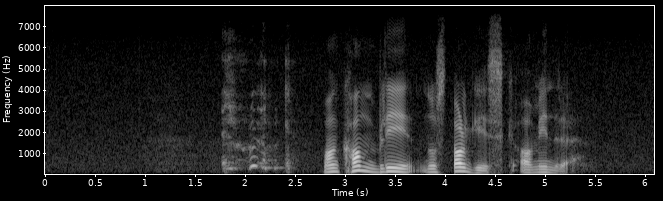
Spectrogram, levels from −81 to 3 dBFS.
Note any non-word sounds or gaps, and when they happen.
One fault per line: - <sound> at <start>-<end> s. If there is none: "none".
- cough at 1.8-2.6 s
- dropout at 4.0-4.1 s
